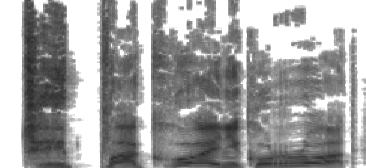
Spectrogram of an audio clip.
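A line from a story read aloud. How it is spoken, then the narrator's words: Hoarse rasp. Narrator (Russian): хрипел монах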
